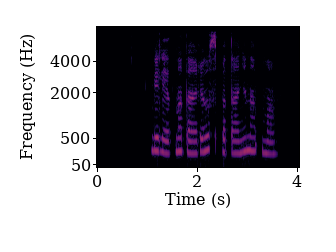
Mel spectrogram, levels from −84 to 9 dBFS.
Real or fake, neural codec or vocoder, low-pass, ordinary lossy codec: real; none; 7.2 kHz; Opus, 64 kbps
